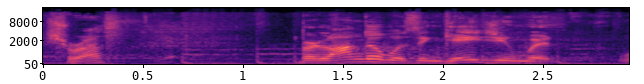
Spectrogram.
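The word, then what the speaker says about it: Sheeraz: Shiraz?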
